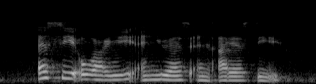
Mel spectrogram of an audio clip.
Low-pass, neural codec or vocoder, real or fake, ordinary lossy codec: 7.2 kHz; vocoder, 22.05 kHz, 80 mel bands, HiFi-GAN; fake; Opus, 32 kbps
